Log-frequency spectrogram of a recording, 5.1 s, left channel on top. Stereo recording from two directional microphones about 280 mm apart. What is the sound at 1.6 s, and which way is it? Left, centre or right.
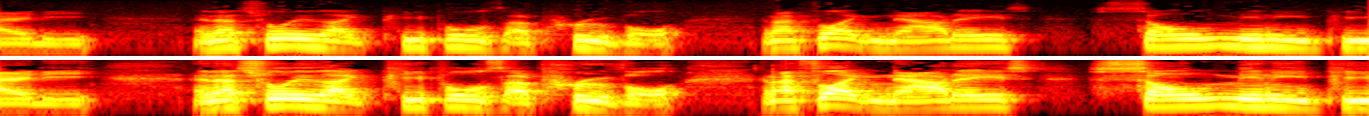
Speech, right.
